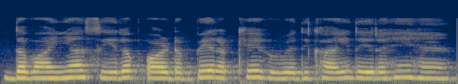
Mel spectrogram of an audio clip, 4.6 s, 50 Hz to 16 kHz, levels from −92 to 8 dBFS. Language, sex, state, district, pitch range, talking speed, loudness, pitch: Hindi, female, Uttar Pradesh, Lucknow, 240-260 Hz, 130 wpm, -15 LUFS, 245 Hz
